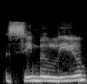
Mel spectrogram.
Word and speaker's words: Simu Liu: I'm trying to Simu Liu. Mm-hmm. Am I pronouncing? Yep.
